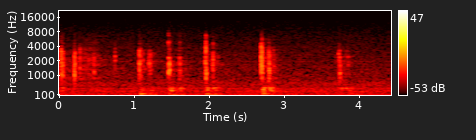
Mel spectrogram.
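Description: Computer keyboard being typed on: about a dozen short keystrokes at an uneven pace, as a password is entered.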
